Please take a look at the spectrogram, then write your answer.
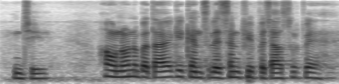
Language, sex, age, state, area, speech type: Urdu, male, 18-30, Uttar Pradesh, urban, spontaneous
